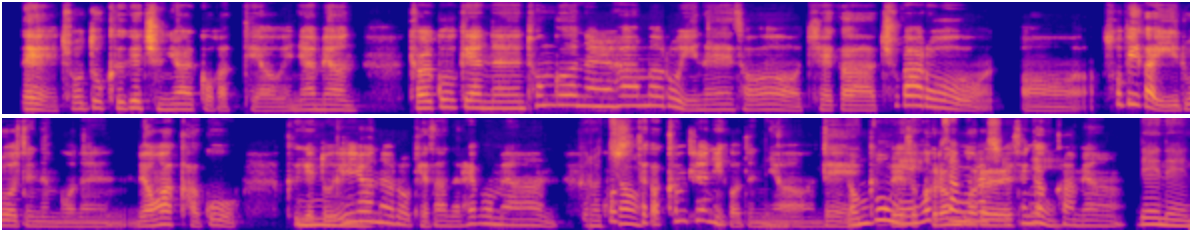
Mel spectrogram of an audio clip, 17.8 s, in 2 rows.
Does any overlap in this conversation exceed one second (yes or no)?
yes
